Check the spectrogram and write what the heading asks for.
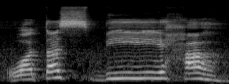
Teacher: ہا کی آواز زبر کے ساتھ پڑھنی ہے اور آگے ہا کو ساکن کرنا ہے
